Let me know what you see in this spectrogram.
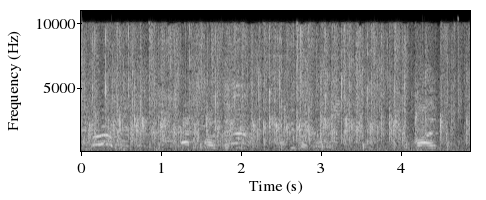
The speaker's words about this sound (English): And can we get a round of applause for the courage? Yeah.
